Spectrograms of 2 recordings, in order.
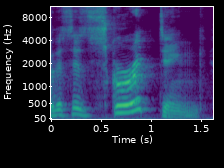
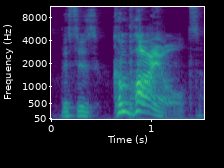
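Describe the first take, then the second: First: Scripting drawn out slowly; slow down and lean on scripting; stress on scripting. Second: Compiled said louder and leaned on; stress on compiled. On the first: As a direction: demo of emphasis, scripting stretched. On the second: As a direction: punch the word compiled. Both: Shown as a demonstration. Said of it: "I can emphasize".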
